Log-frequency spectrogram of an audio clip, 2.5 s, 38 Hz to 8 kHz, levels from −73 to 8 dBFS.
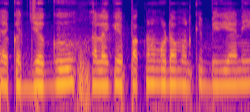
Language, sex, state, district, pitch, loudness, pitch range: Telugu, male, Andhra Pradesh, Sri Satya Sai, 140 Hz, -15 LUFS, 140-145 Hz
